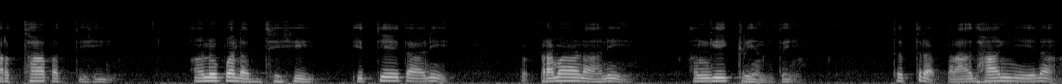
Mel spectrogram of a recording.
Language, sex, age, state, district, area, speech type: Sanskrit, male, 30-45, Karnataka, Kolar, rural, spontaneous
